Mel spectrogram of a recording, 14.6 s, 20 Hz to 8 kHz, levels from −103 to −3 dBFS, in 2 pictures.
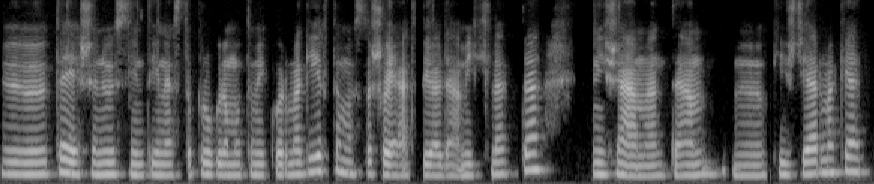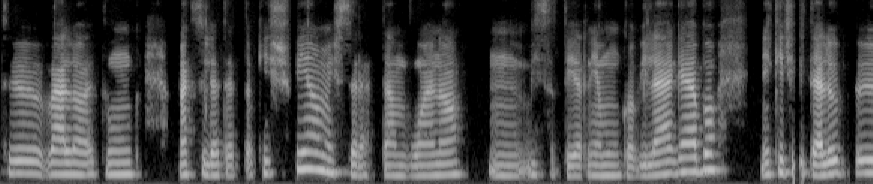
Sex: female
